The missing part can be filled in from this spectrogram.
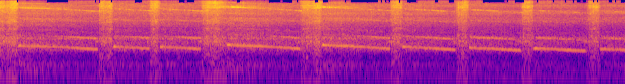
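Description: A high singing tone that sags in pitch and resets about once a second, with hissy whooshes each cycle: a loud whining turbo. Cause suspected, not confirmed.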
